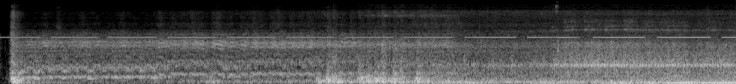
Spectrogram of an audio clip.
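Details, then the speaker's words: DT466E diesel school bus in Midwest winter cold, grid heater used, cranked up to 45 seconds: cranks, catches and settles into a steady idle with a warning alarm beeping over it; healthy cold start. "And now I'm going to start the bus. I'm going to crank this for up to 45 seconds until it starts."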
